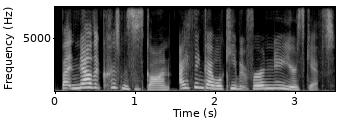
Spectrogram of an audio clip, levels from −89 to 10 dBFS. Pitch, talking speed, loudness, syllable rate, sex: 280 Hz, 290 wpm, -20 LUFS, 5.5 syllables/s, female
